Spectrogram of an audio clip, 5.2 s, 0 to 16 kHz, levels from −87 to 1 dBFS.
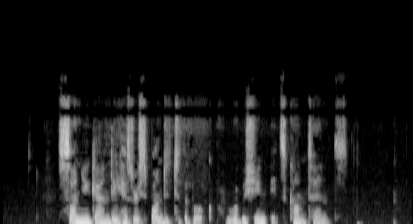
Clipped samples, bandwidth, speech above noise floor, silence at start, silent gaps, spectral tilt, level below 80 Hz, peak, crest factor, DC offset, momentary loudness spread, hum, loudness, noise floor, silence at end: under 0.1%; 9.4 kHz; 46 dB; 0.75 s; none; -3.5 dB/octave; -64 dBFS; -2 dBFS; 18 dB; under 0.1%; 13 LU; none; -19 LUFS; -65 dBFS; 0.85 s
